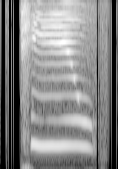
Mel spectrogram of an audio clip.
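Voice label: "tiu1", Cantonese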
